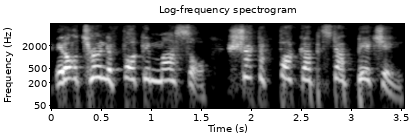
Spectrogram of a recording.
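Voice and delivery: high, loud scornful drill sergeant; drill sergeant yelling. Retold or imitated. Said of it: "He was like".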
